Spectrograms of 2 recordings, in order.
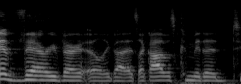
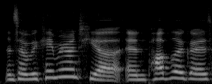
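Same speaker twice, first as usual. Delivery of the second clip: usual speaking voice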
